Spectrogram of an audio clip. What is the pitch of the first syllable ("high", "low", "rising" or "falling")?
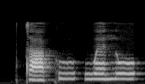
low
